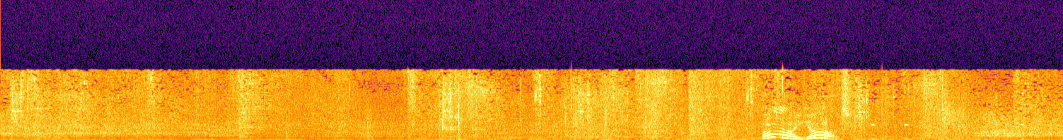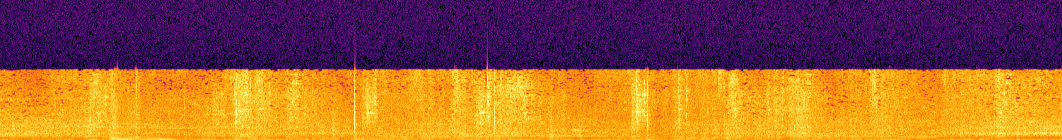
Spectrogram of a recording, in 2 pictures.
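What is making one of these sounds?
A car engine hums and revs steadily throughout.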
